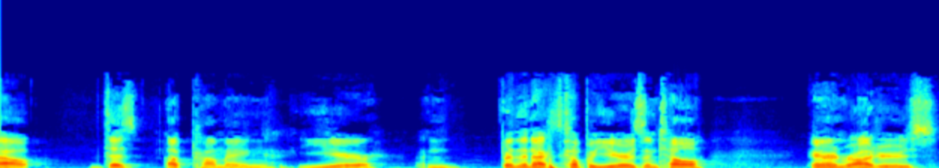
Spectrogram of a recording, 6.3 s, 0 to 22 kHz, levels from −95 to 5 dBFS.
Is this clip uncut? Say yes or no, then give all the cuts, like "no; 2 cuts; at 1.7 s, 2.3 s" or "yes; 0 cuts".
yes; 0 cuts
